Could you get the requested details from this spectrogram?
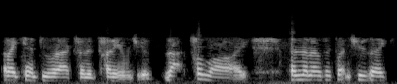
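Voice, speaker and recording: A woman's voice: medium pitch, steady tone, racing, vocal fry. A woman calling in as a guest, talking in a wry, articulate, self-deprecating way in a groggy morning voice. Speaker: phone-in guest. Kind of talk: casual phone chat. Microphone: telephone. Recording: tinny phone line.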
